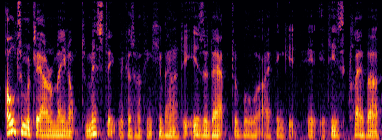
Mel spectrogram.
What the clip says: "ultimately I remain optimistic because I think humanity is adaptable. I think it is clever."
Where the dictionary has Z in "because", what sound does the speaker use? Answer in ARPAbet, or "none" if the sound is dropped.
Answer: Z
